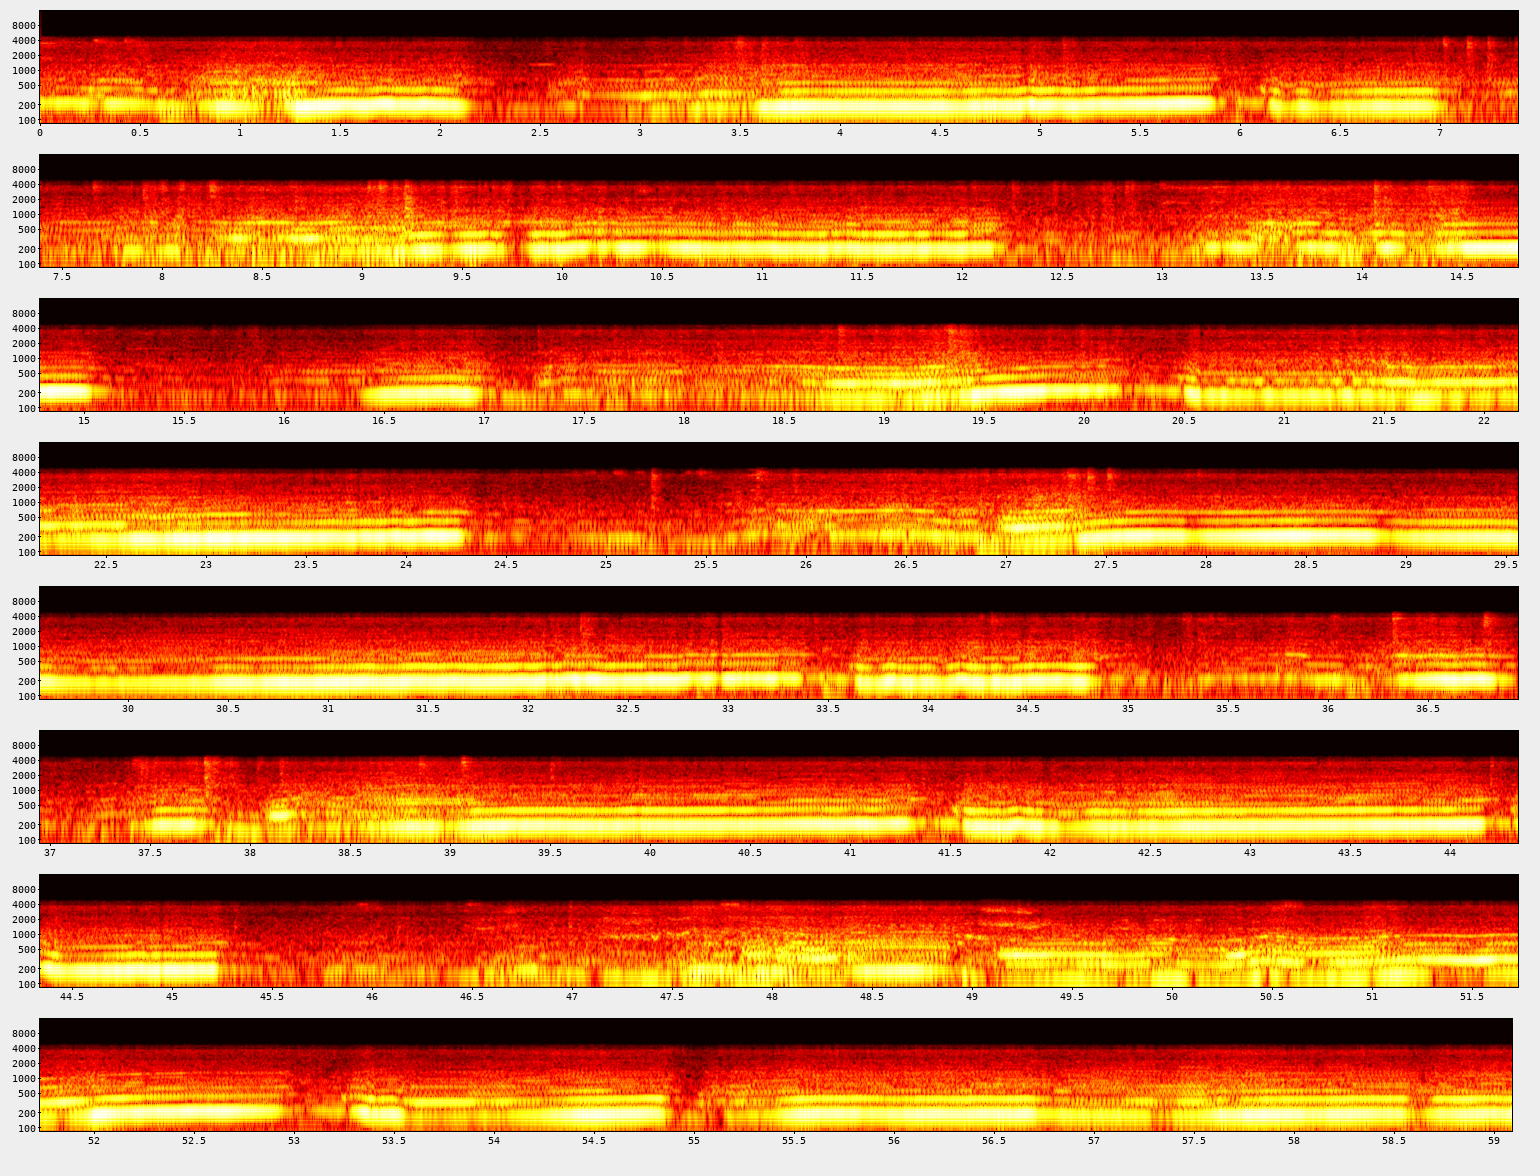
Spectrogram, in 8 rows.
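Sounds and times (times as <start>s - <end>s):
race car engine from inside cabin: 0.0s - 59.0s.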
